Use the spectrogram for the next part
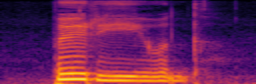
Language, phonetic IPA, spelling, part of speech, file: Ukrainian, [peˈrʲiɔd], період, noun, Uk-період.ogg
- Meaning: period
